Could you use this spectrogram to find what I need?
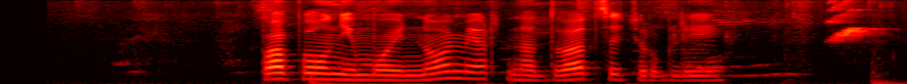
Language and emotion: Russian, neutral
